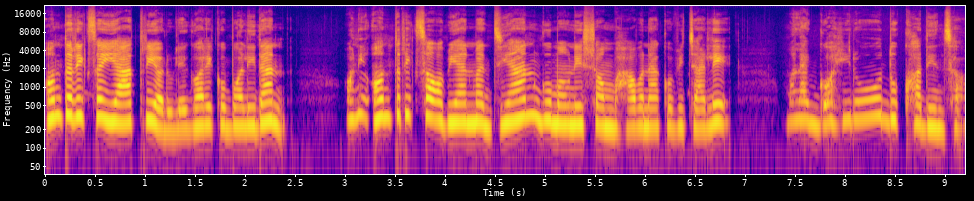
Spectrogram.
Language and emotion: Nepali, sad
